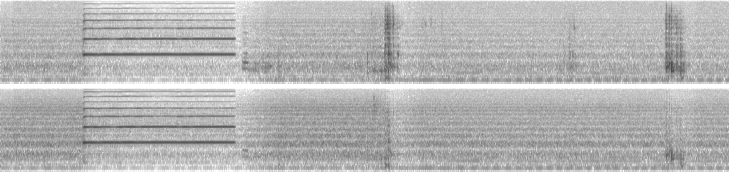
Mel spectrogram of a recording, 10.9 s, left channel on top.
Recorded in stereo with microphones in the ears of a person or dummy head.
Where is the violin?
15° right (ahead or behind).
